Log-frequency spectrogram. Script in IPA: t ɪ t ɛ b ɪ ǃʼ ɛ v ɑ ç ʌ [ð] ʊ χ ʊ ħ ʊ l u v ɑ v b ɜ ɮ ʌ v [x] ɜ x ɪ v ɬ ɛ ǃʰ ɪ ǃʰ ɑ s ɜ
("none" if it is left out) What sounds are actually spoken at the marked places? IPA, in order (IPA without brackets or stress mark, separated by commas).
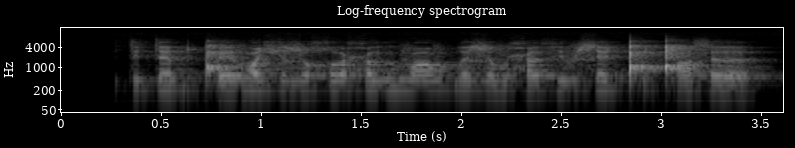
ɮ, ħ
